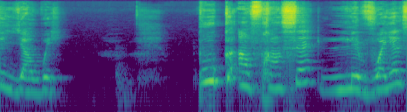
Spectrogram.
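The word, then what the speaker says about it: Yahweh: que nous on prononcer Yahwé pour en français les voyelles soient insérées dans la prononciation d'origine juive ils ont ajouté le ah ils ont ajouté le E ça fait yawei certaines personnes prononcent ça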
